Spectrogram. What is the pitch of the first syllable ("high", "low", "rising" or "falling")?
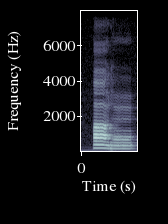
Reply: high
